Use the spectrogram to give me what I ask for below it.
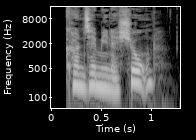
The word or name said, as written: kontamination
